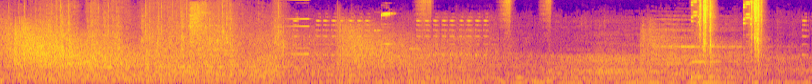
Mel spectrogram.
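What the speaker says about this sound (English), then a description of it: "Gunfire. They are near." Dense, continuous rumble of distant battle with bursts of gunfire and booms, a steady wall of noise with a few sharp electronic tones near the end.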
